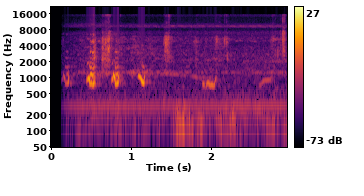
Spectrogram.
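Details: Turkey giving three loud, looping warbled notes about a third of a second apart, followed by softer trailing calls, with a steady electrical hum underneath.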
